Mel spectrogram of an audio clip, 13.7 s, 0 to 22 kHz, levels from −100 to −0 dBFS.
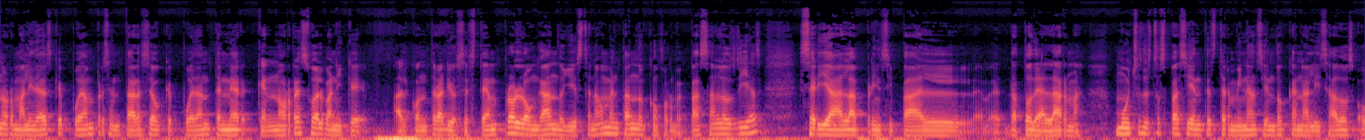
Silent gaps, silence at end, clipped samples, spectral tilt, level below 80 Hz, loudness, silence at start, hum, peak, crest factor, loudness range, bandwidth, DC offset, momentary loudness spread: none; 0 s; under 0.1%; -7 dB/octave; -38 dBFS; -27 LUFS; 0 s; none; -10 dBFS; 16 dB; 1 LU; 16 kHz; under 0.1%; 8 LU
